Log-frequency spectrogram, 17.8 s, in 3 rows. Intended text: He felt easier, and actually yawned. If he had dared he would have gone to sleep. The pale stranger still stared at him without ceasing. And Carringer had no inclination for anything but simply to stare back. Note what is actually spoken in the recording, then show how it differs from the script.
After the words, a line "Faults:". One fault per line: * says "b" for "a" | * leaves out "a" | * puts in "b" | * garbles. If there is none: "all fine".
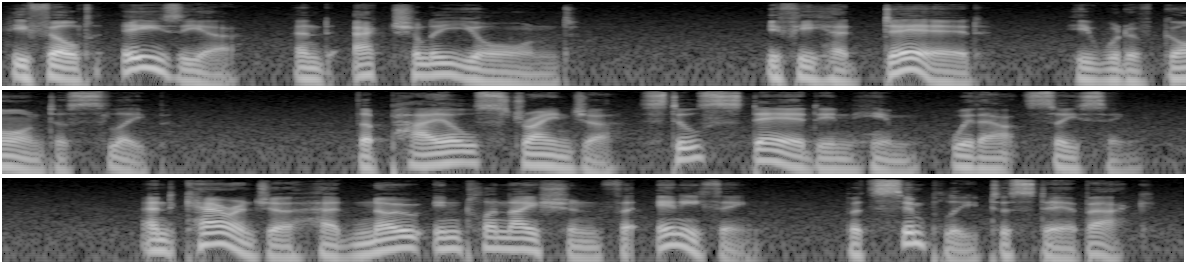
He felt easier, and actually yawned. If he had dared he would have gone to sleep. The pale stranger still stared in him without ceasing. And Carringer had no inclination for anything but simply to stare back.
Faults:
* says "in" for "at"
